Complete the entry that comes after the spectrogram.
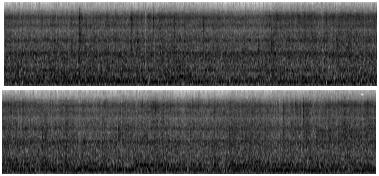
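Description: Freight train of hopper wagons rolling slowly past behind a locomotive: a steady low rumble of wheels on rail with a faint hum.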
